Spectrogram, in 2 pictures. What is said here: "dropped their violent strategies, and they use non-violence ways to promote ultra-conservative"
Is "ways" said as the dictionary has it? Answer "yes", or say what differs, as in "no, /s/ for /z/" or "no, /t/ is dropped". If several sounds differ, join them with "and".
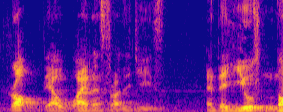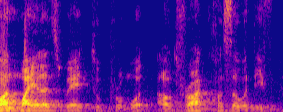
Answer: no, /z/ is dropped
